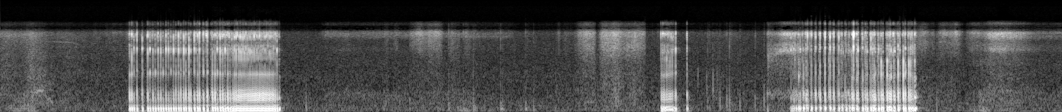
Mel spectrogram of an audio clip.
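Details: Bulldog asleep and snoring. Two loud, harsh, buzzy breaths about six seconds apart, each lasting roughly one and a half seconds. Between them are faint soft breathing sounds and a brief rustle.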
